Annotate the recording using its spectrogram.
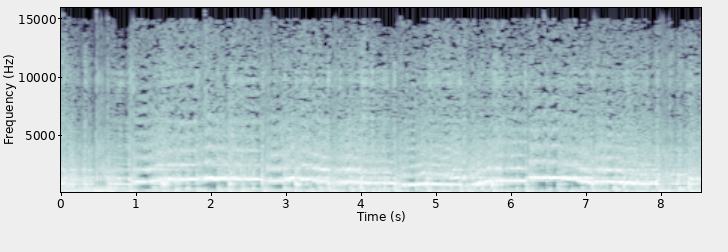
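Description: Music playing loudly through a wall of horn loudspeakers: a wavering high melody line over a steady low hum.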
